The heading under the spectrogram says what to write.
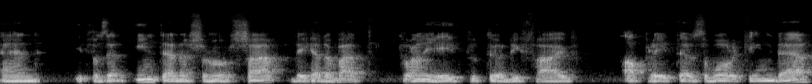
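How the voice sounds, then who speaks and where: Speaking at a fairly slow pace, a man with a Central European accent has a very deep, low pitch, fairly even intonation and very even loudness. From Czechoslovakia, Carpathian region. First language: not English (Czech/Hungarian region). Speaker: Holocaust survivor. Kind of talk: life story interview. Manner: halting.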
